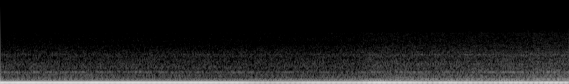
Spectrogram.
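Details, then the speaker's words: Snowbound car, cold, started with a shot of starting fluid; hard cold starting blamed on original carburetor with water-heated choke: deep, even idle with no knocks, oil pressure over 60 psi, charging 14 volts. Normal idle. "Oh boy, this thing runs smooth too. Oil pressure's flying."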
